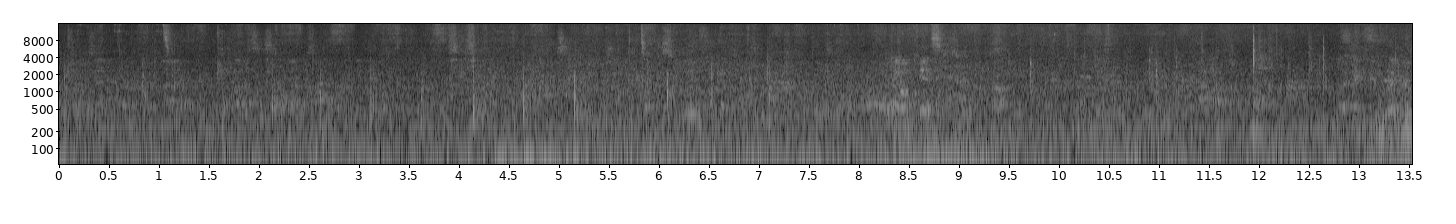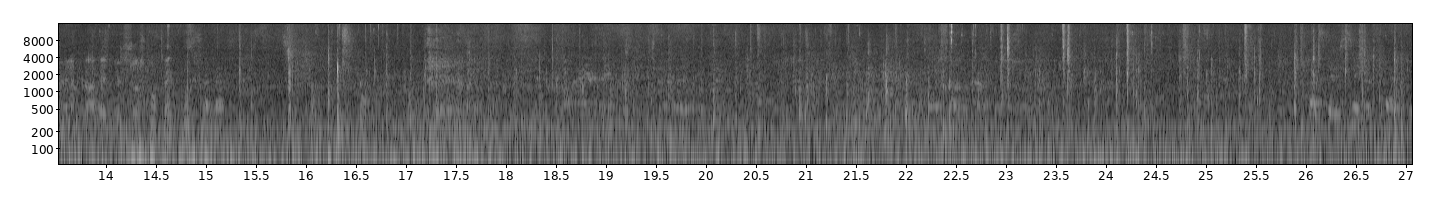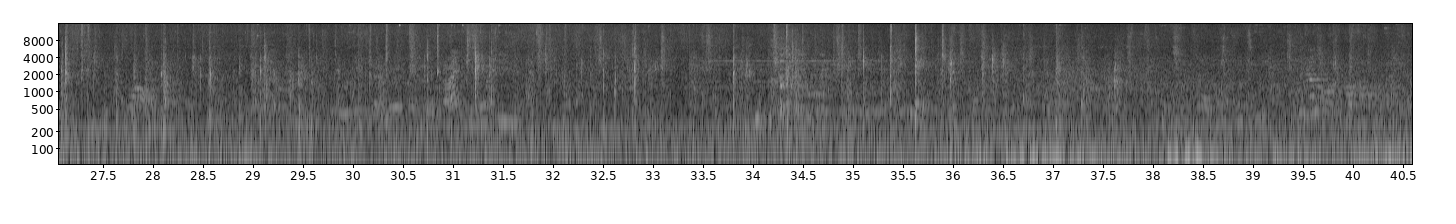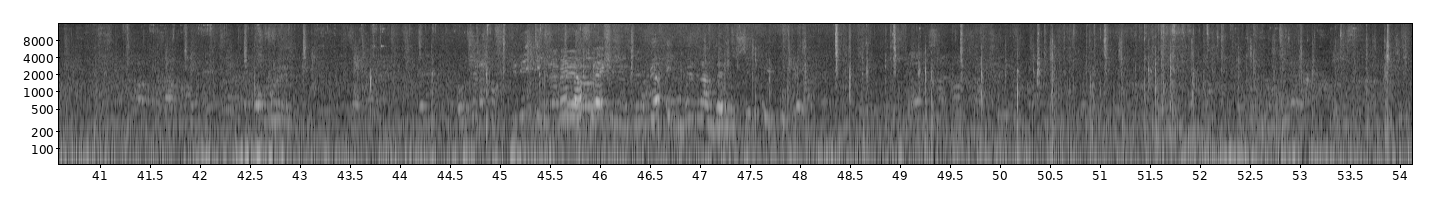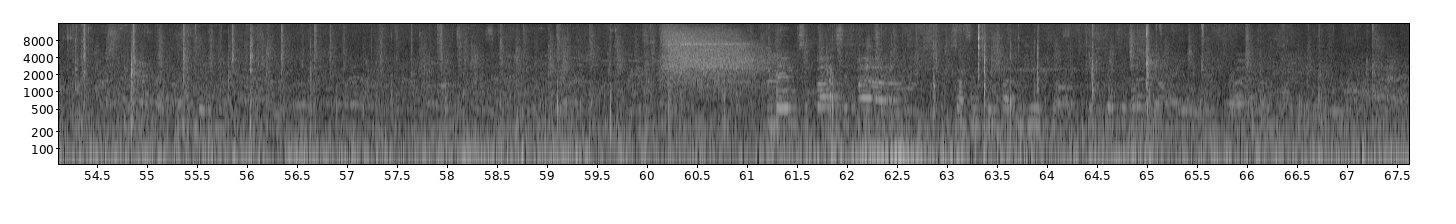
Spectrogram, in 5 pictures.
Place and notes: {
  "title": "Centre, Ottignies-Louvain-la-Neuve, Belgique - 8h01 train",
  "date": "2016-03-18 08:01:00",
  "description": "On the 8h01 train, a very massive arrival of students, climbing stairs. They are called daylight students, counter to the students living in \"kots\", who are called night-students, as they are living here in LLN (the short name of Louvain-La-Neuve). There's no segregation between us, really not, but they dont have the same life.",
  "latitude": "50.67",
  "longitude": "4.62",
  "altitude": "121",
  "timezone": "Europe/Brussels"
}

